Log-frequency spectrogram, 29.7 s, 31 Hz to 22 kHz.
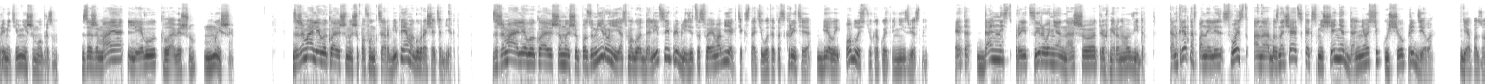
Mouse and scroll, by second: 7.1-8.9 drag, 11.8-15.8 drag, 25.0 click.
